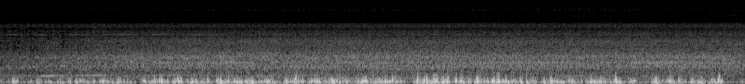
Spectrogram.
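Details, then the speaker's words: 1950s Wizard hassock fan on low speed: low, uneven rumbling churn under the airflow, suspected worn or dry motor bearings; motor slightly seized on low and stops quickly. "let's knock down the video and as you can hear it does have a little noise to it sounds like bear it sounds like bearing noise"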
